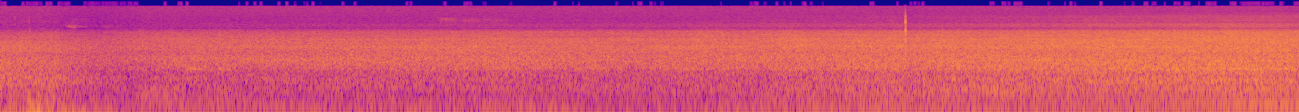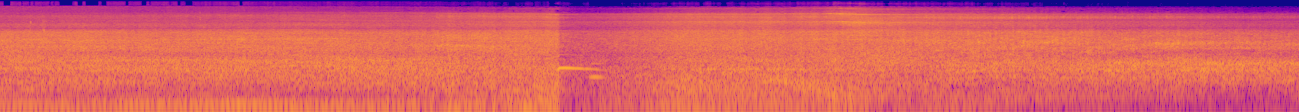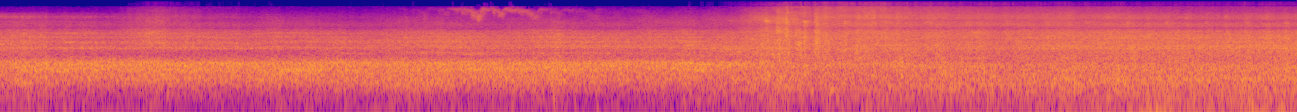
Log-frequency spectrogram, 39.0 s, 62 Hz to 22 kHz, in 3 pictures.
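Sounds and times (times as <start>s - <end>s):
train wheels clattering on rails: 19.2s - 27.0s, 33.1s - 38.9s.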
